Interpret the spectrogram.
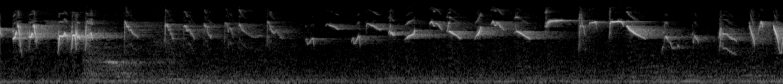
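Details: Training recording of white-eye song for young birds: a steady flow of high, clear chirps and slurred whistles, with pitch jumping between notes.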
